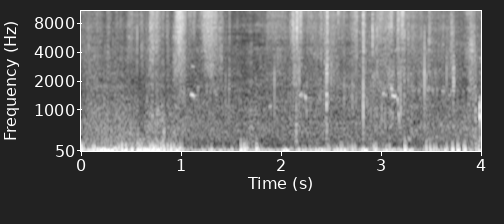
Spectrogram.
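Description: A camel gnawing on a tree trunk, stripping the wood and bark in a run of short, irregular crunching and cracking clicks. A low rumble sits under the first second.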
